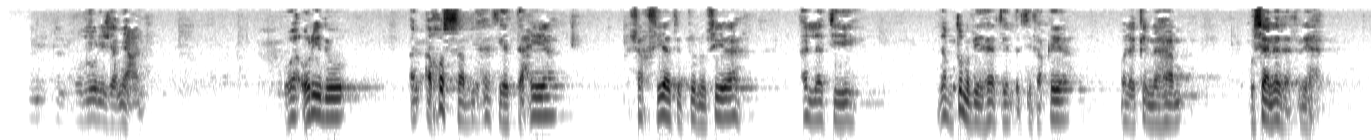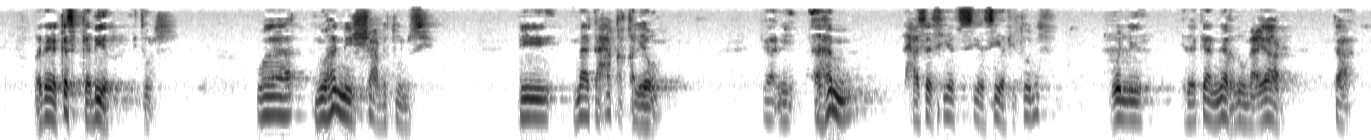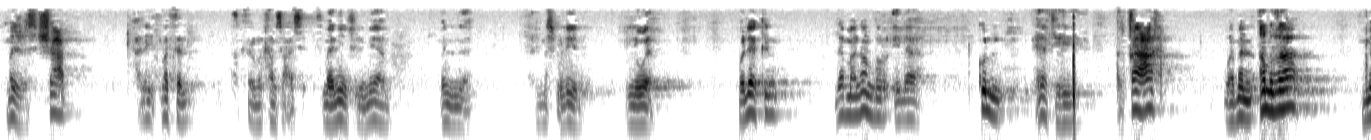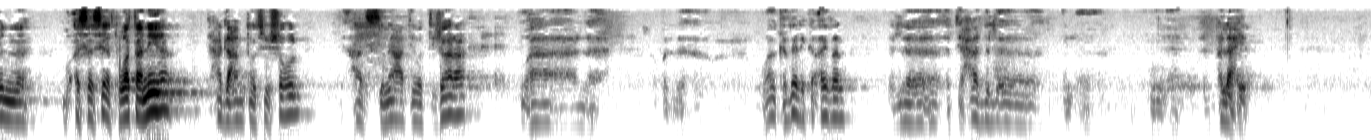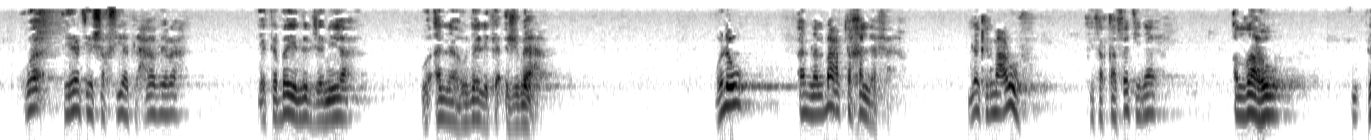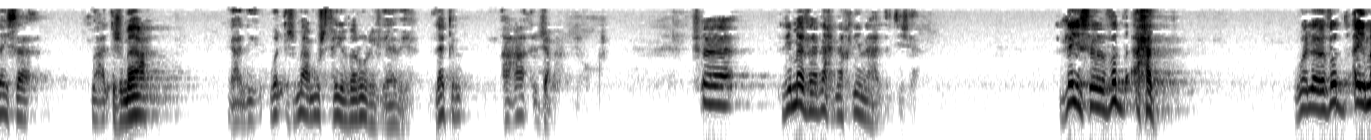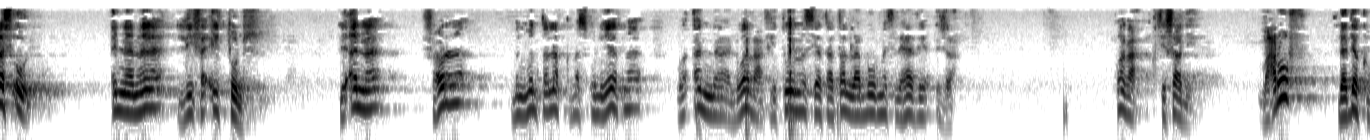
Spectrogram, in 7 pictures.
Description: أكد رئيس الجمهورية في كلمة توجه بها خلال الموكب الرسمي الذي انتظم صباح اليوم الأربعاء بقصر قرطاج للتوقيع على "وثيقة قرطاج"، أن الاتحاد العام التونسي للشغل كان من بين الموقّعين على هذه الوثيقة بالإضافة إلى منظمة الأعراف والاتحاد التونسي للفلاحة والصيد البحري.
